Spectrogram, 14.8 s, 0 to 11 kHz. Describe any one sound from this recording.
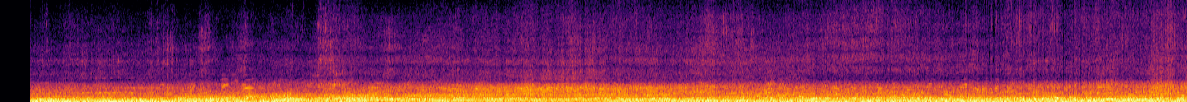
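V8 stock cars race around a track at full throttle.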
